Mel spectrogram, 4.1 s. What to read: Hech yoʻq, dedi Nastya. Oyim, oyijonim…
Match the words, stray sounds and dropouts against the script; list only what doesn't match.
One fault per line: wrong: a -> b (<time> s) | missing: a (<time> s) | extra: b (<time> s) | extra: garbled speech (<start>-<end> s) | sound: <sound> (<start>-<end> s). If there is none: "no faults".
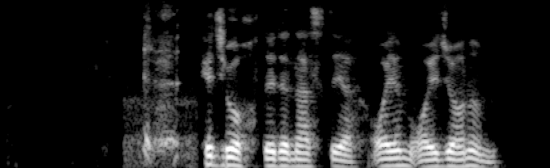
sound: throat clearing (1.1-1.4 s)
